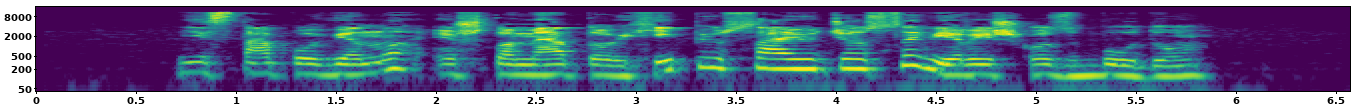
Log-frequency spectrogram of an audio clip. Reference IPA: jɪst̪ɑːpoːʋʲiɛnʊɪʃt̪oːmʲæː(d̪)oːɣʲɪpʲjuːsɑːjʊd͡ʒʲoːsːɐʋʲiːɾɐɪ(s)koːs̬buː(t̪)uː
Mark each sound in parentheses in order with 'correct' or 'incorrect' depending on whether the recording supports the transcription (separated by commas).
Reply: incorrect, incorrect, incorrect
